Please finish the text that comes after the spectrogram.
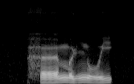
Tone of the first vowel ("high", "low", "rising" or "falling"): rising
